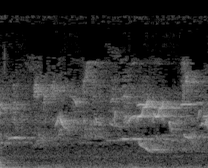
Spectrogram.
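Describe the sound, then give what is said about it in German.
Birds chirp and twitter softly in the background, a continuous high-pitched warbling that rises and falls for a couple of seconds with no voices present. “Die Vögel sind dann hoffentlich weg, wenn die Musik kommt.”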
